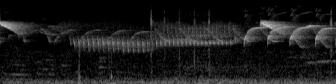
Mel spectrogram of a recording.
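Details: Sunbird whose song includes canary phrases; a steady, buzzy, lower-pitched trill gives way to sharp, high, downslurred whistles.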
